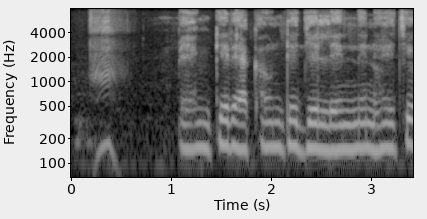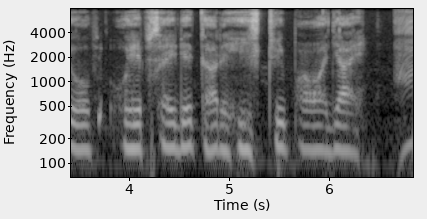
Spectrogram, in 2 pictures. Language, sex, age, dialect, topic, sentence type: Bengali, male, 60-100, Standard Colloquial, banking, statement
